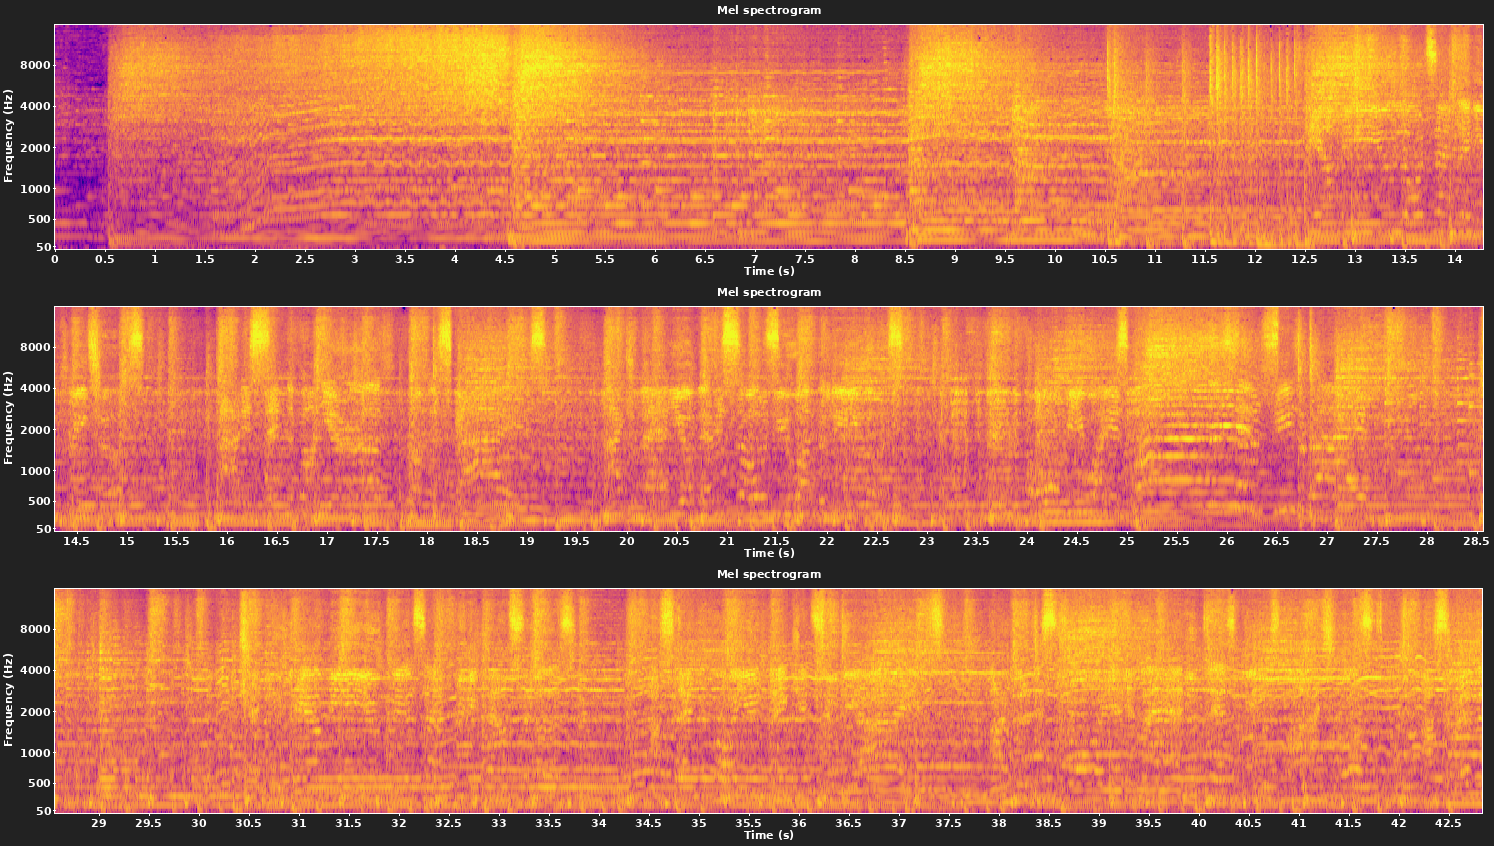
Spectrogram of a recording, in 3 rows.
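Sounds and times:
distorted guitars: 0.0 - 42.8
layered vocals: 0.0 - 42.8
loud driving 1974 rock song: 0.0 - 42.8
quick piano run: 0.0 - 42.8
pounding drums: 2.9 - 6.0, 8.5 - 42.8.

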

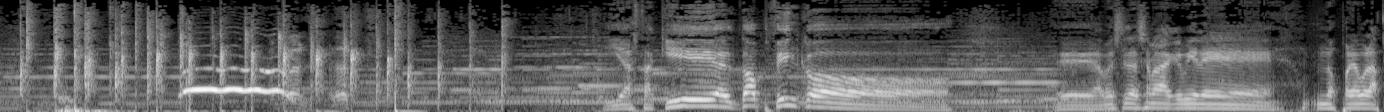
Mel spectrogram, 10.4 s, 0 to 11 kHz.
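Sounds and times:
people clapping: 0.0 - 4.0
vocal cheer or hum: 1.3 - 2.3
speech: 4.6 - 10.3.

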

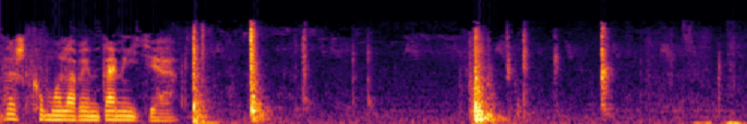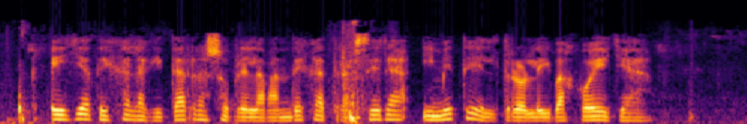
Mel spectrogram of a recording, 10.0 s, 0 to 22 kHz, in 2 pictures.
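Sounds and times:
speech: 0.0 - 1.4, 5.3 - 9.5
van doors being shut: 1.2 - 4.2.

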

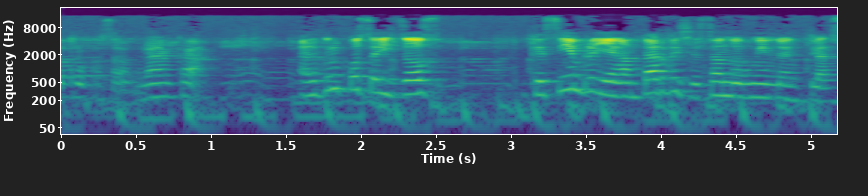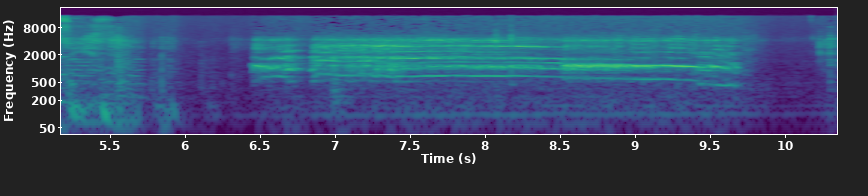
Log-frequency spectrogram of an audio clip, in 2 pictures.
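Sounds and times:
speech: 0.1 - 5.5
rooster crowing: 6.4 - 9.8.

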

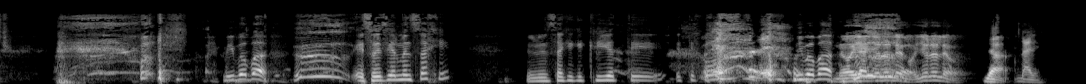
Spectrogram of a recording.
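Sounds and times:
harsh rasping cough with hacking bursts: 0.6 - 2.2, 6.1 - 9.2
laughter: 0.6 - 2.9, 6.2 - 9.0
speech: 1.4 - 4.6, 5.3 - 10.5.

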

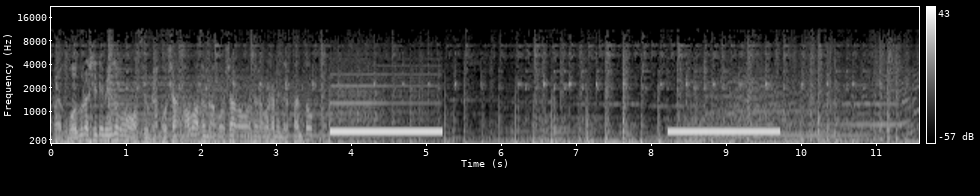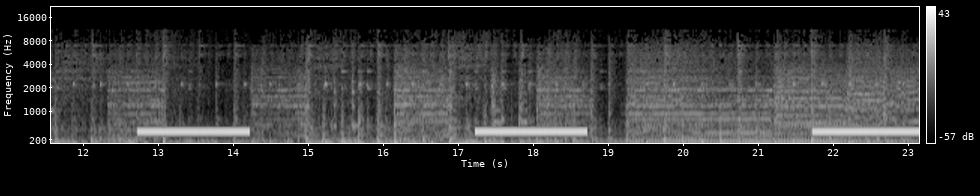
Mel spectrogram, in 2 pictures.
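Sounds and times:
speech: 0.1 - 4.2
messaging app call ringing tone: 3.7 - 5.3, 8.2 - 9.8, 12.7 - 14.3, 17.2 - 18.8, 21.7 - 23.1.

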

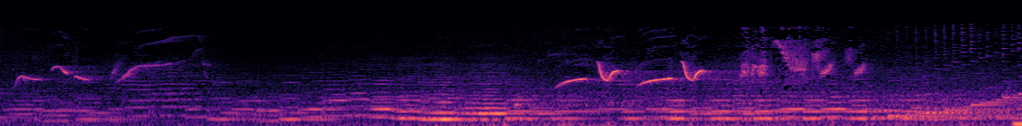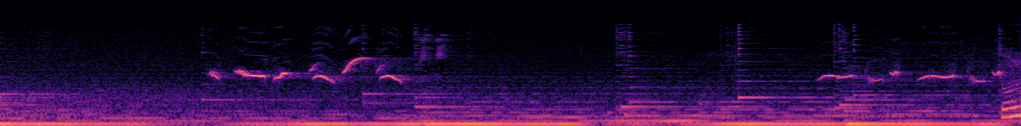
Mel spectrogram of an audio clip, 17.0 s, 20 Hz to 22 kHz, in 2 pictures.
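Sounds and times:
birds chirping and whistling calls in a garden: 0.0 - 2.6, 4.3 - 17.0
instrumental music bed with deep bass: 0.0 - 17.0.

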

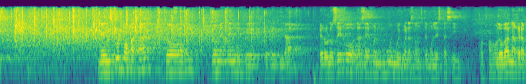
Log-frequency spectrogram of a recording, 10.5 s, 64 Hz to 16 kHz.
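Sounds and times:
audience applause: 0.0 - 5.6
speech: 2.0 - 10.5.

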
